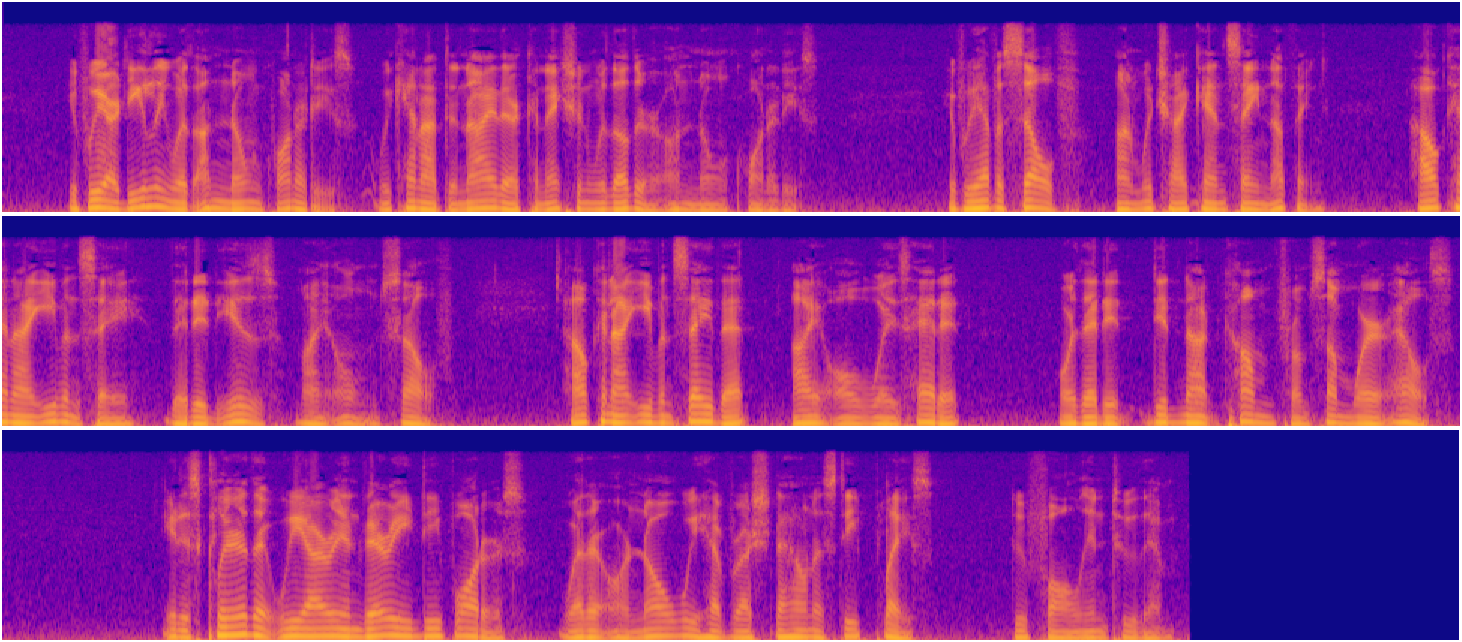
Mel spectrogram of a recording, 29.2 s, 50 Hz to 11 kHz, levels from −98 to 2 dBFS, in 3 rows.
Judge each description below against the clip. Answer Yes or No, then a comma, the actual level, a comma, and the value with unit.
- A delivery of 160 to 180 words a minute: Yes, average, 165 wpm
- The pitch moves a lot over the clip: No, average, 3.3 semitones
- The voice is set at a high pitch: No, low, 100 Hz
